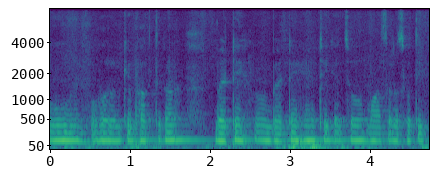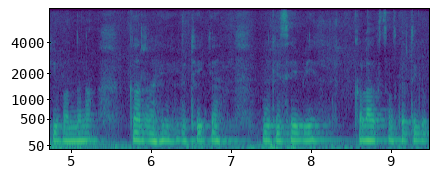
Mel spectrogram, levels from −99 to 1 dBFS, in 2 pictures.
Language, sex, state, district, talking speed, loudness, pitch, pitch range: Marwari, male, Rajasthan, Churu, 165 wpm, -39 LUFS, 120 Hz, 120-125 Hz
